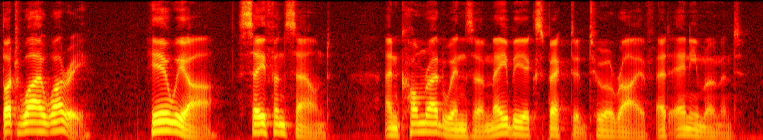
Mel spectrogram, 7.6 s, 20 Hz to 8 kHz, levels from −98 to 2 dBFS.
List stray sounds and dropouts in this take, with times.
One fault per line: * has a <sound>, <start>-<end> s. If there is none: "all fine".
all fine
